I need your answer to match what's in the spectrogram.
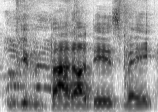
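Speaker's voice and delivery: usual speaking voice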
